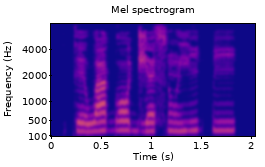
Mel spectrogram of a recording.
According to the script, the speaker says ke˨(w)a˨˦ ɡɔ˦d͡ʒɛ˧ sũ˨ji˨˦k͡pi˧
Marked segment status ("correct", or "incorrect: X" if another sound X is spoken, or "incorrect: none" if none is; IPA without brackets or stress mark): correct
